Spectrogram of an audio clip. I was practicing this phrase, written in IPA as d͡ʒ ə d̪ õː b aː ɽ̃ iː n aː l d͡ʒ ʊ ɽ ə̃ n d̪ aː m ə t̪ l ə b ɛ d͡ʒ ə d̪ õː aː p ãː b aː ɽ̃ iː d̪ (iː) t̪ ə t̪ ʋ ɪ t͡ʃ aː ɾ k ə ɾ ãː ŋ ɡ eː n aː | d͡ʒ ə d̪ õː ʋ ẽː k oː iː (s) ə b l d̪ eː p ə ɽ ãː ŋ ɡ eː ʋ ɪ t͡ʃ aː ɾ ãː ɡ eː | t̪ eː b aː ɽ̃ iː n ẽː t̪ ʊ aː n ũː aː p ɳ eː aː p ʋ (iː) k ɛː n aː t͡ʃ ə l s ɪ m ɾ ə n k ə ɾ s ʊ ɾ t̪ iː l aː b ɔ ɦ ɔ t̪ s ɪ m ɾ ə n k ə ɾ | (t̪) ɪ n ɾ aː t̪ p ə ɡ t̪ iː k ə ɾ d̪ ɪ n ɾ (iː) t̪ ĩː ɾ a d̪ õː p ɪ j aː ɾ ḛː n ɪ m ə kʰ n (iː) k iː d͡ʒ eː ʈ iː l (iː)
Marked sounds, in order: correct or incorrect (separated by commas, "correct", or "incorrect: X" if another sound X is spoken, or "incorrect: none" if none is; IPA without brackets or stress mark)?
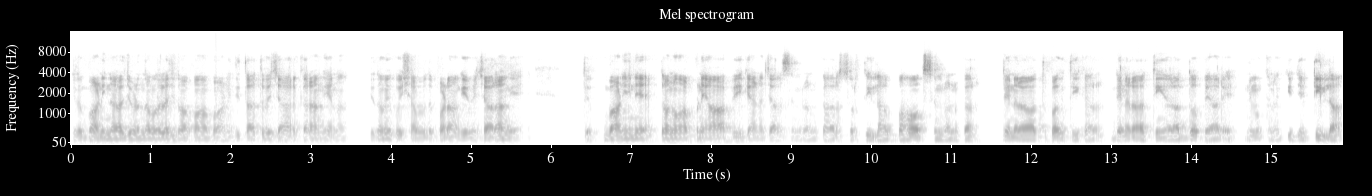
correct, incorrect: ʃ, correct, incorrect: d̪, incorrect: aː, incorrect: aː, incorrect: aː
